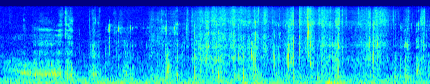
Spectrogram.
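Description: A person biting into food and chewing it close to the microphone, a run of small crackling, wet mouth clicks that thickens from about two and a half seconds in.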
